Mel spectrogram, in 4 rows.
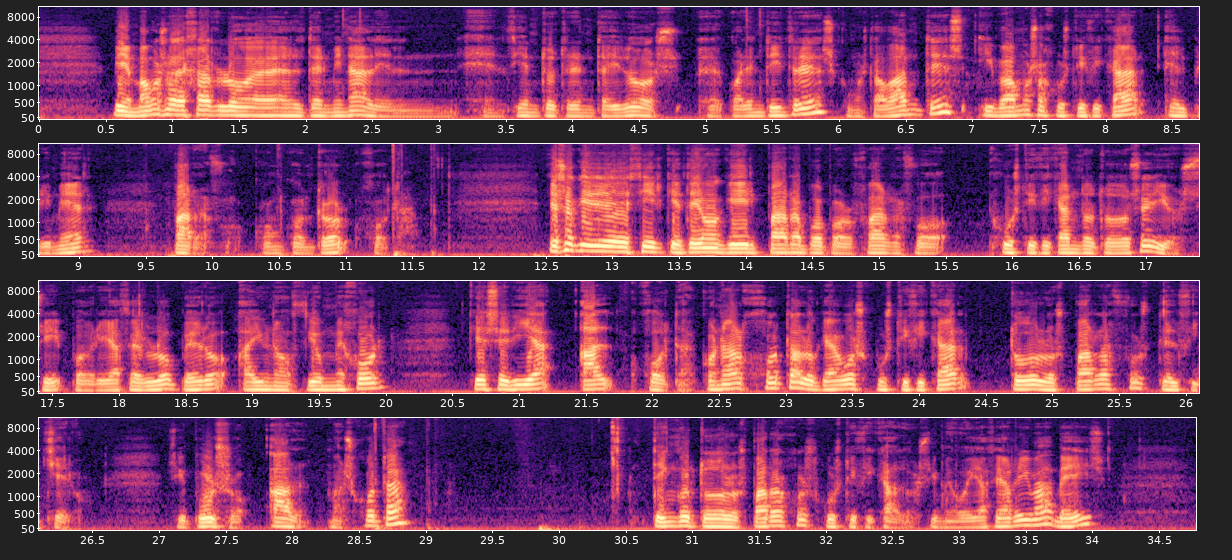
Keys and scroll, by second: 8.2-11.6 Up, 28.6 alt+j.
